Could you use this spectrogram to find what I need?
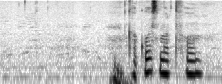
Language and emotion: Russian, neutral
